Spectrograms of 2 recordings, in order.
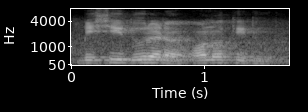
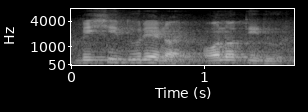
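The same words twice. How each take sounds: The two takes are said the same way.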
